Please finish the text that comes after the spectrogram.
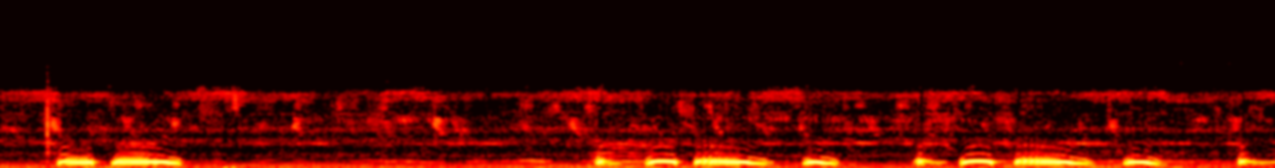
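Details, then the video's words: Spotted dove calling in a masteran recording meant to stir rival doves into calling: mellow, hollow coos in phrases of two short notes, a longer drawn-out falling coo and a short ending note, repeated after a pause over faint low rumble. "Masteran burung tekukur super dahsyat membuat lawan ikut gacor mendengkur ngamuk"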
